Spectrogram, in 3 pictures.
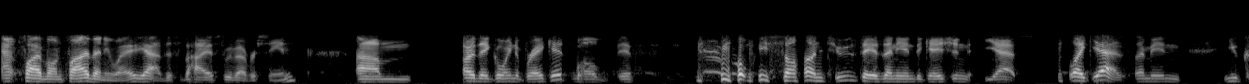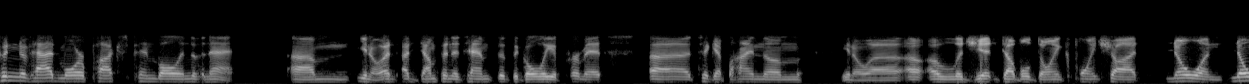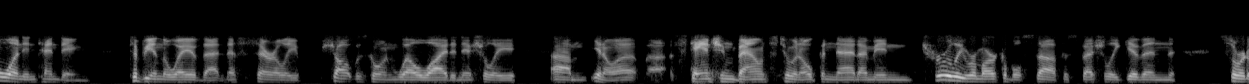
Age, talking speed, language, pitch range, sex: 30-49, 175 wpm, English, 115-140 Hz, male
